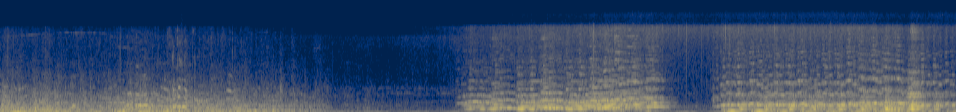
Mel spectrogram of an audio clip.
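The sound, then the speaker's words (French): Busy ambience of a Paris metro ticket hall at night: a steady low rumble with indistinct voices of travellers asking for their tickets, the chatter swelling louder partway through, then fading before rising again. “Après cette petite rétrospective des bruits familiers du métro de Paris, nous arrivons au moment crucial de ce parcours nocturne dans le souterrain.”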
